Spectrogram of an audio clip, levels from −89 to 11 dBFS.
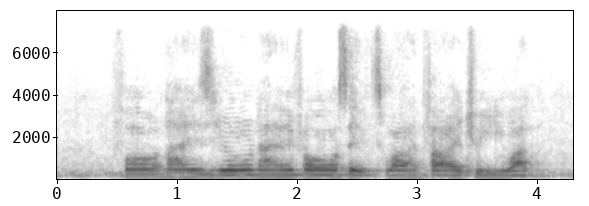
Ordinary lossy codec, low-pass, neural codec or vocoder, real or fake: none; 7.2 kHz; codec, 16 kHz, 4 kbps, FreqCodec, smaller model; fake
